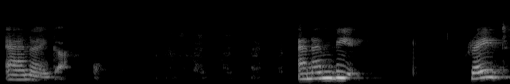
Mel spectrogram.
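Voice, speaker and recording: A woman teaches grammar at an unhurried pace, stopping to quiz her class and sound out letters one by one. Her voice sits high, and the recording is dull and muffled. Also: animated. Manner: patient, asks questions and repeats sounds slowly. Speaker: English teacher.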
